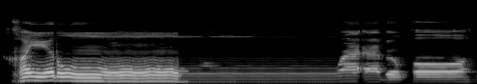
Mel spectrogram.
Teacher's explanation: Jadi dimohon untuk idgham biguna itu ditahan ya. Idgham biguna ditahan selama 3 ketukan ya.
